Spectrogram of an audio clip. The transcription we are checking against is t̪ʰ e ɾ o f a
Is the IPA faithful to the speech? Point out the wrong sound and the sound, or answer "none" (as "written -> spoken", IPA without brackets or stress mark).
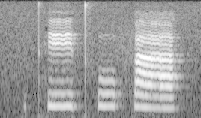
ɾ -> t̪ʰ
